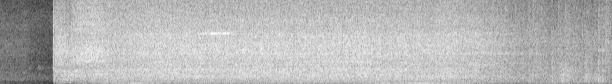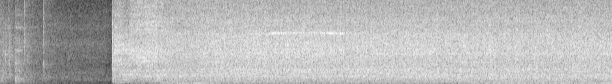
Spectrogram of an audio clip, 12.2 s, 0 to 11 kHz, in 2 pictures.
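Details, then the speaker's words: Ford 2.3L four-cylinder after timing belt replacement, base ignition timing purposely set too low before setting to 10 degrees: fires, idles lazily and unevenly, sags and dies, then restarts; rough idle from retarded ignition timing. "I purposely have the ignition timing set too low, so I'm going to rotate the distributor while it's running."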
